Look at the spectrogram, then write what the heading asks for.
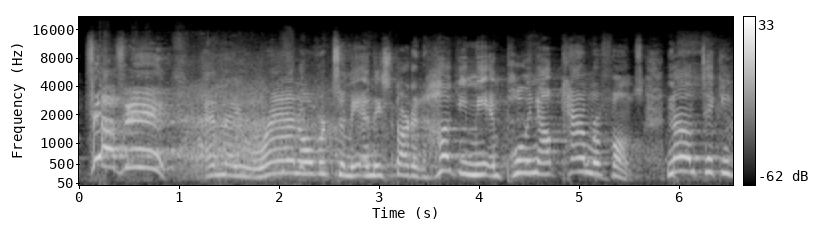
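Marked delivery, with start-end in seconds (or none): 0.1-0.9 high excited shout of his nickname; excited yell. Retold or imitated. Casting crew jumping up to greet him, excited high shout. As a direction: squeal it like starstruck fans. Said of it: "all jumped up and yelled".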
